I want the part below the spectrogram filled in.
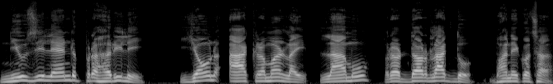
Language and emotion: Nepali, neutral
